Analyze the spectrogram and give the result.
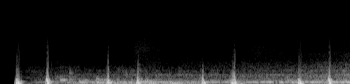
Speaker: this is the first sound the sound that connects you to one of the most important people in your life calming comforting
